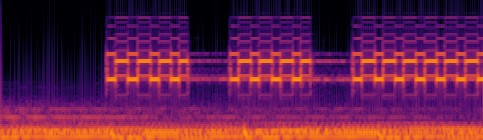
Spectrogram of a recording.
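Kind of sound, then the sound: signal or alarm, telephone ringing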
